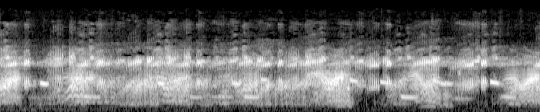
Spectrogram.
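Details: Thick overlapping frog croaks form a constant raspy drone. Short tonal notes and a few rising squeaky calls stand out briefly, and the chorus dips for a moment midway before resuming.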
